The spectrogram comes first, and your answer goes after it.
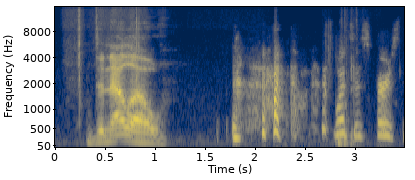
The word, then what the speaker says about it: Danelo: Danilo.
